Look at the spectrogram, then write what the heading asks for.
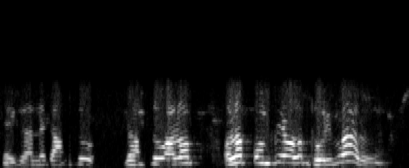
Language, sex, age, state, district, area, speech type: Assamese, female, 60+, Assam, Udalguri, rural, conversation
